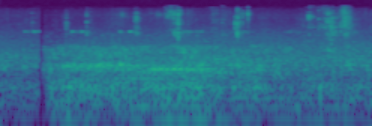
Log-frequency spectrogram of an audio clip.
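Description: Quiet night ambience with faint cricket chirps repeating at a steady pace over a soft background hiss.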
